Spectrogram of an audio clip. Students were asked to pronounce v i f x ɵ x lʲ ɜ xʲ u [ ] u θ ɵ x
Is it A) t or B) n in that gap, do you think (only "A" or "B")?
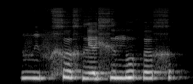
B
